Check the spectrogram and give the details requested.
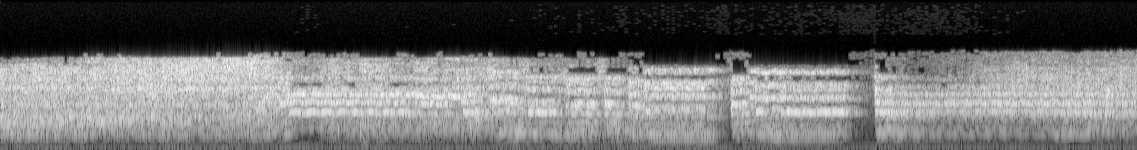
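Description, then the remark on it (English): A loud, sustained roar of a train wreck as a train crossing a trestle is blown up with a detonator, heavy rumbling joined by shrieking, grinding metallic tones that swell and waver, with a couple of brief dropouts near the end. No voices. “driving eastward through the night, far from the scene of the train wreck”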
